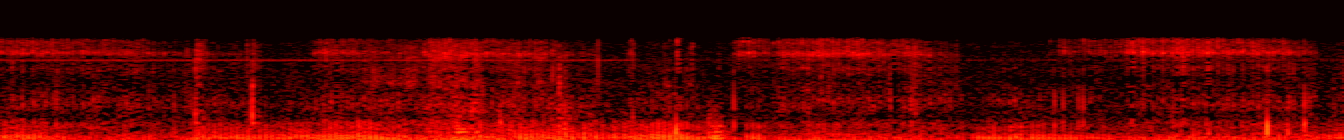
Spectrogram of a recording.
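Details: Pet cat purring in a low, even drone, with breathy hissing surges and a few small clicks and taps over the rumble.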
